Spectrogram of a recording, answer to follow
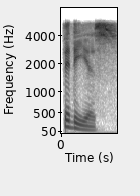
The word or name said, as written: Phidias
